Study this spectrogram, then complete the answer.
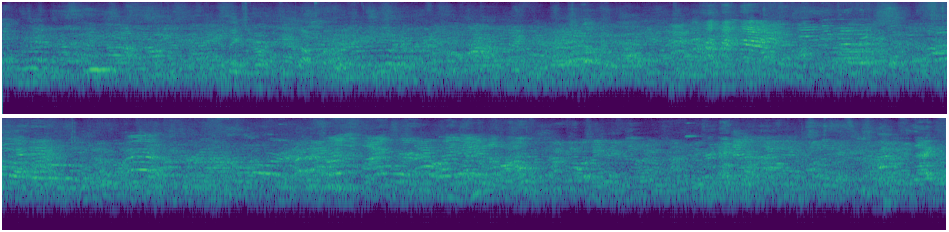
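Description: A crowd of men, women and children chatter all around in an echoing hall.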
